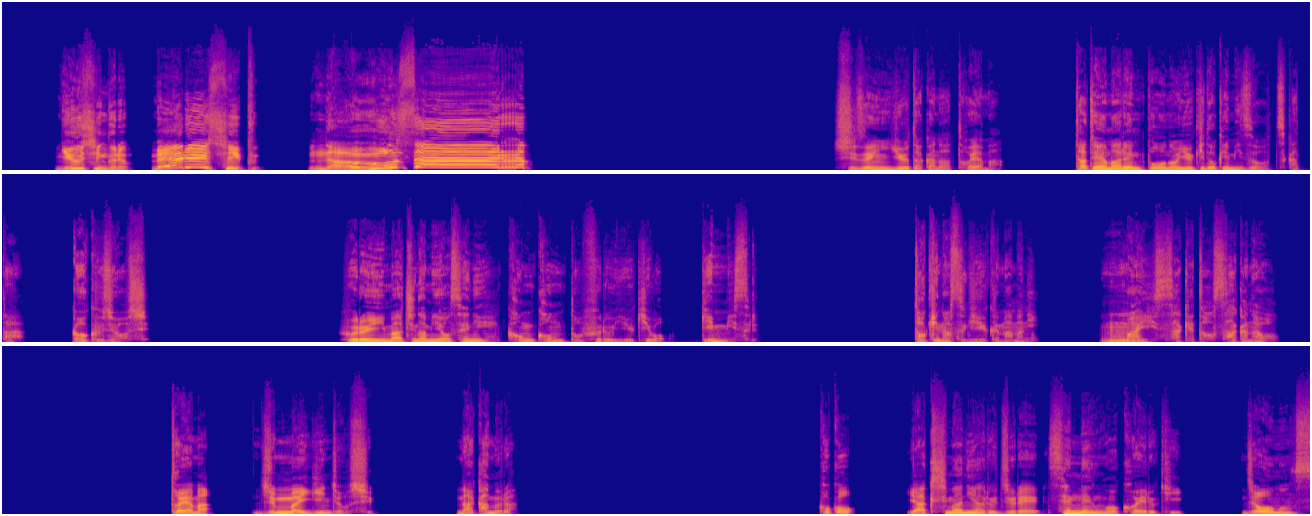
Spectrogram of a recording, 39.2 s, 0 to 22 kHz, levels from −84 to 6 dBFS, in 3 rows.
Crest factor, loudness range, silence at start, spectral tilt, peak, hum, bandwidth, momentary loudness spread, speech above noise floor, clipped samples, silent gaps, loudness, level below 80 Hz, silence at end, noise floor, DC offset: 18 dB; 16 LU; 0.55 s; -4.5 dB/octave; 0 dBFS; none; 17 kHz; 19 LU; 68 dB; under 0.1%; none; -15 LUFS; -48 dBFS; 0 s; -84 dBFS; under 0.1%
